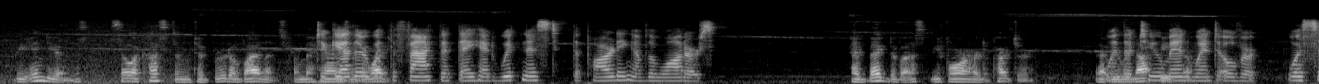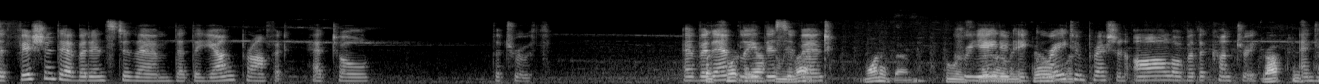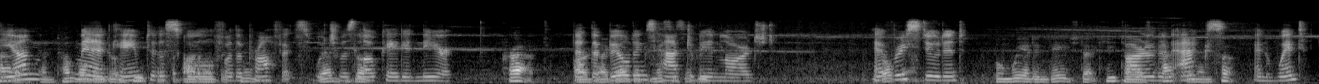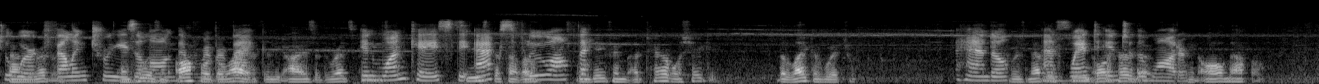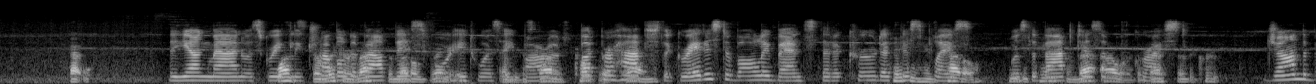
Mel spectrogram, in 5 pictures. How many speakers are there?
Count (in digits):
2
